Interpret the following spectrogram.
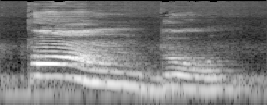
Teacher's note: Para que serviu o N? Para nasalizar o O.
